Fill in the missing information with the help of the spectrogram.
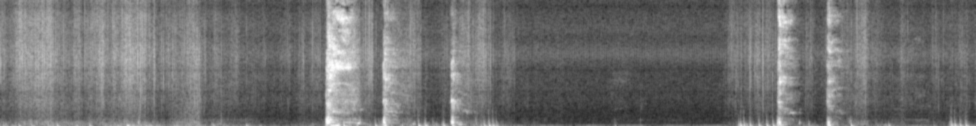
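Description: Two clusters of loud, harsh coughs, about six in all, separated by quiet stretches with faint room hum.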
